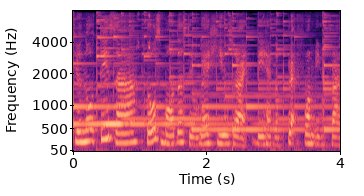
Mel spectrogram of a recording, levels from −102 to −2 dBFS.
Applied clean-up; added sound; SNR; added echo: none; Wind chime; 3 dB; none.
